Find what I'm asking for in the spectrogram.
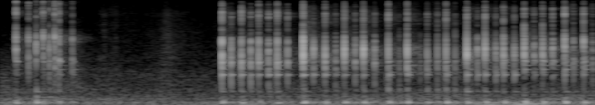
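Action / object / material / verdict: tap / mechanical keyboard with plastic keycaps, brass plate and metal case / brass, plastic / none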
